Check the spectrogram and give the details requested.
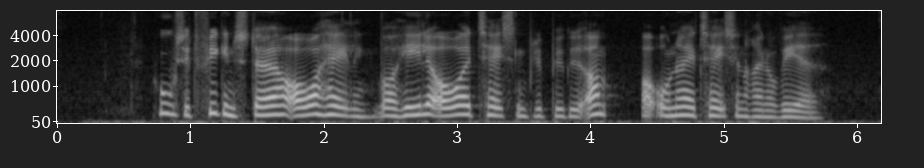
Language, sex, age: Danish, female, 34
